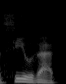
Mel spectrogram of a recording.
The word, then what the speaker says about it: ciudad: Un truco rápido para ciudad. Piensa ciudad con la de suave al final no muy fuerte. Practica lento. Ciudad.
